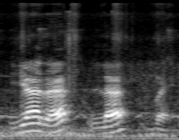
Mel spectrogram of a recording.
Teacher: इनका उच्चारण करते समय मुख विवर के अंदर जिह्वा का किसी भी पार्ट से या किसी भी भाग से कोई स्पर्शीकरण नहीं होता है और ये संख्या में 4 होते हैं। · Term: अंतस्थ व्यंजन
